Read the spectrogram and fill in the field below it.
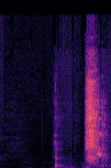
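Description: A single close sneeze breaks out after a short inhaled buildup, a sharp burst in a quiet room.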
